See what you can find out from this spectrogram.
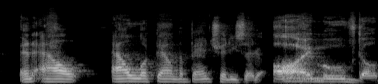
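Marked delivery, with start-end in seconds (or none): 2.8-3.8 sharp, rough, cutting voice. A player recalls being benched mid-game, imitating Al's ham-cutting voice. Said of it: "in that voice that I'm telling you could cut a ham in half".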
